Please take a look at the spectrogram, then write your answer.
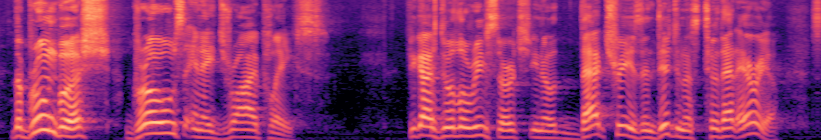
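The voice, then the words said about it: Cajun accent. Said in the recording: “I already have a hard time getting my Cajun accent out of here”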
